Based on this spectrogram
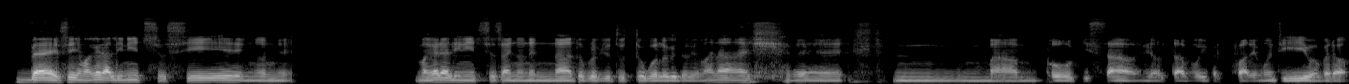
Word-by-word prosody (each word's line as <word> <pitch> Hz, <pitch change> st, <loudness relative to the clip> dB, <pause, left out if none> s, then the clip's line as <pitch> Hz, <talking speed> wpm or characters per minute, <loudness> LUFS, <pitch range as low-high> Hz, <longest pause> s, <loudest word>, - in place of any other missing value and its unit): Beh, 105 Hz, -2 st, +8 dB
sì, 110 Hz, +3 st, +2 dB
magari, 105 Hz, +3 st, +5 dB
all'inizio. 100 Hz, 0 st, +1 dB
Sì, 100 Hz, +1 st, +1 dB
non 90 Hz, 0 st, -4 dB, 1.2 s
Magari 95 Hz, +3 st, +3 dB
all'inizio, 95 Hz, -1 st, 0 dB
sai, 90 Hz, -, 0 dB
non 90 Hz, 0 st, -3 dB
è -, -, 0 dB
nato 90 Hz, 0 st, 0 dB
proprio 90 Hz, 0 st, -2 dB
tutto 90 Hz, 0 st, -4 dB
quello 90 Hz, 0 st, +1 dB
che 90 Hz, 0 st, +3 dB
doveva 90 Hz, +1 st, -5 dB
nascere, 95 Hz, -2 st, -3 dB, 0.5 s
mhmm, 85 Hz, -1 st, -6 dB
ma 85 Hz, -1 st, -3 dB
boh, 85 Hz, +1 st, -3 dB
chissà, 90 Hz, -2 st, -1 dB
in 85 Hz, -, -14 dB
realtà, 85 Hz, 0 st, -3 dB
poi 85 Hz, +1 st, -7 dB
per -, -, -14 dB
quale 85 Hz, -, -2 dB
motivo, 90 Hz, -1 st, 0 dB
però, -, -, 0 dB
90 Hz, 130 wpm, -29 LUFS, 90-95 Hz, 1.2 s, Beh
